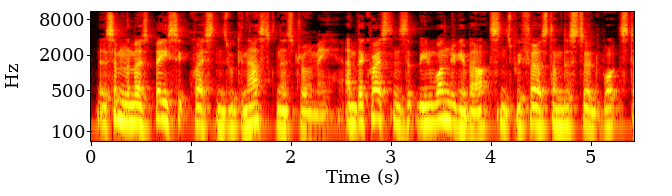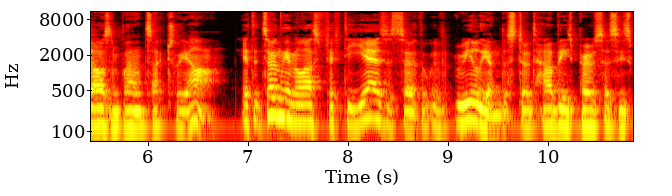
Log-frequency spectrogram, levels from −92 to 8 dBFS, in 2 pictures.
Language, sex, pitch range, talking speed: English, male, 115-155 Hz, 260 wpm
